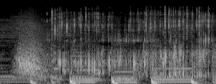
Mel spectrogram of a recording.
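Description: Thick chocolate milkshake poured into a ceramic mug, a liquid filling sound, over background music with a steady bass line.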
